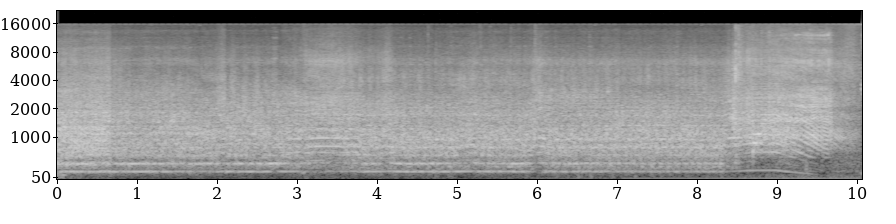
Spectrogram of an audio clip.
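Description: Hand-held stick blender running steadily in thickening soap batter of olive oil and lye solution, its motor humming under the churning of the mix. Near the end it is switched off and the hum falls in pitch as the motor winds down.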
